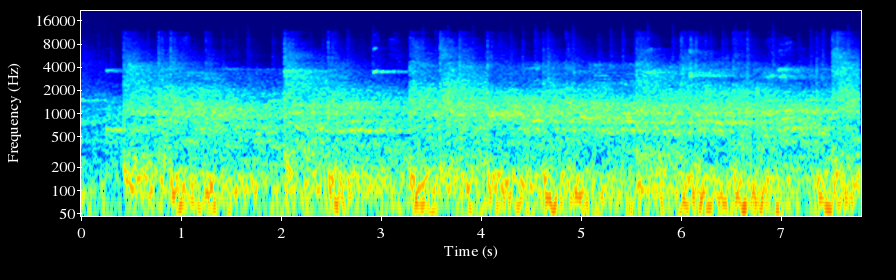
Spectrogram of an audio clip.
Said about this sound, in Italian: Si lavora duro nella palestra del Club Italia, la formazione del volley femminile azzurro che fa direttamente capo alla Federvolley italiana e che raggruppa le giovani più talentuose del panorama nazionale.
